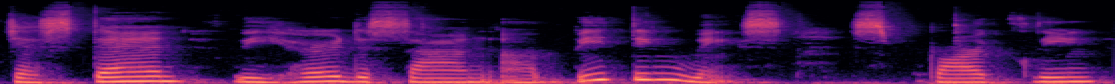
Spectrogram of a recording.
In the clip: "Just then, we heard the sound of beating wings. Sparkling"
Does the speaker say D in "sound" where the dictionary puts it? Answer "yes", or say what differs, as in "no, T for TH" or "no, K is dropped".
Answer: no, D is dropped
